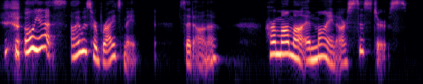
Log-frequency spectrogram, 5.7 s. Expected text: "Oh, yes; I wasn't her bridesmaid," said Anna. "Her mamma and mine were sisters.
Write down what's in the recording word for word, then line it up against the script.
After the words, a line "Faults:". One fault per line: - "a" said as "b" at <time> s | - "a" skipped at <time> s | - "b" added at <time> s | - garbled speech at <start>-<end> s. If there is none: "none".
"Oh, yes; I was her bridesmaid," said Anna. "Her mamma and mine are sisters.
Faults:
- "wasn't" said as "was" at 1.1 s
- "were" said as "are" at 4.5 s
